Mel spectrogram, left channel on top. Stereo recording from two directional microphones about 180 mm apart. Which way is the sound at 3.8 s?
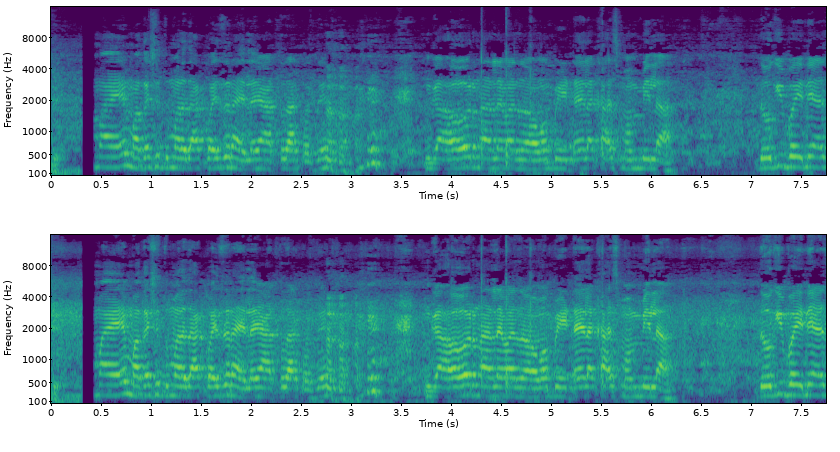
5° right (ahead or behind).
